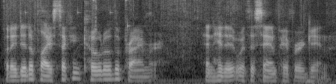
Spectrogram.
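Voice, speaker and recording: A man's voice: on the low side, fairly quick, darkish tone, a little hiss or hum. A man giving a casual, matter-of-fact voice-over for a how-to video, explaining each step plainly. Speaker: maker narrating a how-to video. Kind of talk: casual scripted tutorial voice-over.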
